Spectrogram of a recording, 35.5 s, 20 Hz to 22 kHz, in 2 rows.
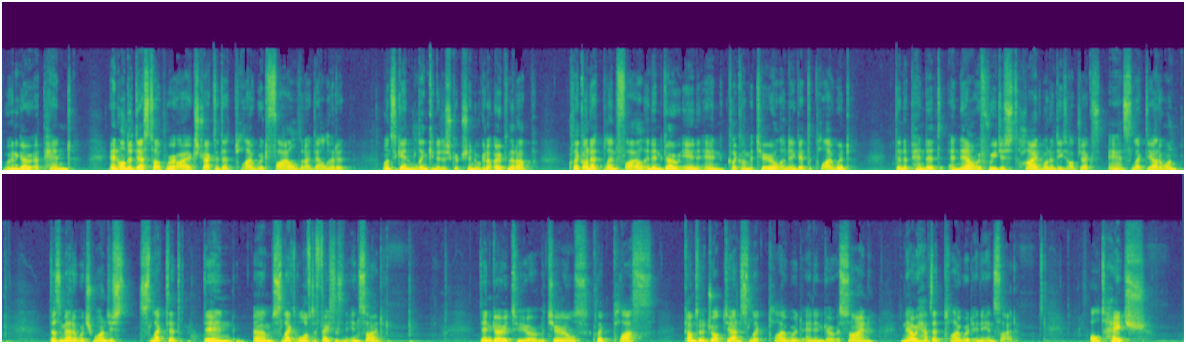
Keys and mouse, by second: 14.9-16.6 middle drag, 15.8 h, 16.6 click, 16.7-19.8 middle drag, 17.6 Tab, 20.5-22.2 drag, 23.0 ctrl+KP_Add, 25.4 click, 27.0-35.4 drag, 31.7 Tab, 34.4 alt+h.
